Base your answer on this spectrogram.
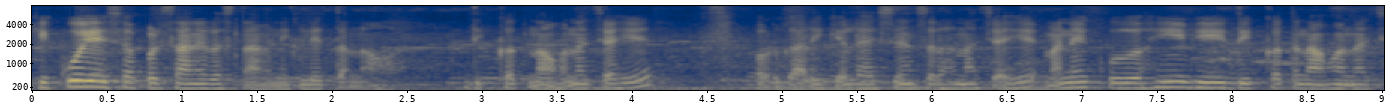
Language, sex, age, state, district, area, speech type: Hindi, female, 30-45, Bihar, Vaishali, rural, spontaneous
